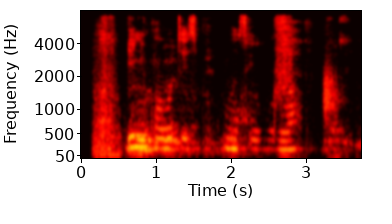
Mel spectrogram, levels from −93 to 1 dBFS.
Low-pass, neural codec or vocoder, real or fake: 7.2 kHz; autoencoder, 48 kHz, 128 numbers a frame, DAC-VAE, trained on Japanese speech; fake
